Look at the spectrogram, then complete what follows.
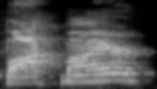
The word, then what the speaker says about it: Bachmeyer: You know, Trevor, is it Bachmeyer? Yeah, you got it right.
